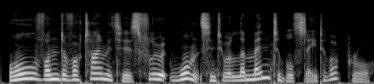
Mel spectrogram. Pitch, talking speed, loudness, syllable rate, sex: 210 Hz, 175 wpm, -17 LUFS, 6.2 syllables/s, female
